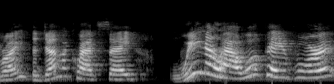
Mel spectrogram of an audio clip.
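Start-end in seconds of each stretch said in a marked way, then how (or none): 1.7-3.4 high, loud mocking rant.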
